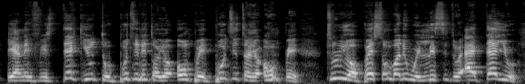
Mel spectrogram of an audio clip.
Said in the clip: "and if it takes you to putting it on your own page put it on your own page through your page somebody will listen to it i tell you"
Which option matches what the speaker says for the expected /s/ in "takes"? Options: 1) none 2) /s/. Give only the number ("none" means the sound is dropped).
1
